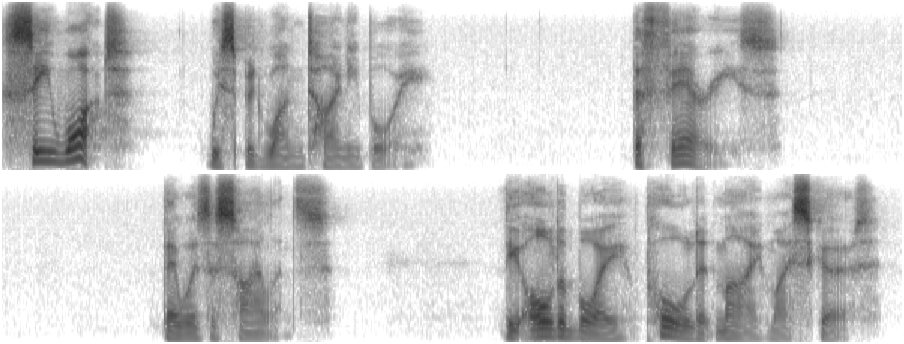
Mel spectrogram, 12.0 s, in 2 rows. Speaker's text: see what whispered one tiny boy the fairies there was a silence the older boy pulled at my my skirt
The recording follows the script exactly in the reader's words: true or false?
true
